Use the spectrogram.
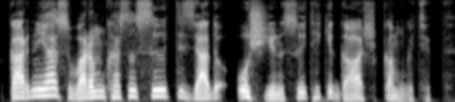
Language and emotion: Kashmiri, neutral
